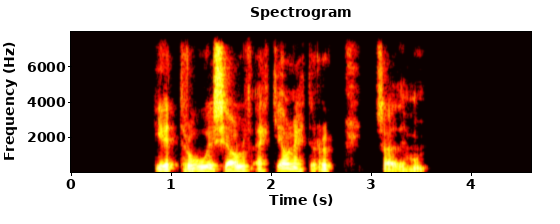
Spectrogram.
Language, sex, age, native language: Icelandic, male, 30-39, Icelandic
